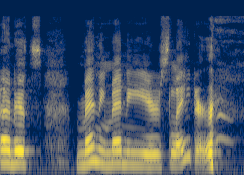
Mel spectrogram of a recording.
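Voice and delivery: high-pitched, put-on Southern accent. Recalling playing Annelle in a play, still using that voice: Annelle's put-on Southern accent. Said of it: "I talk like this".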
